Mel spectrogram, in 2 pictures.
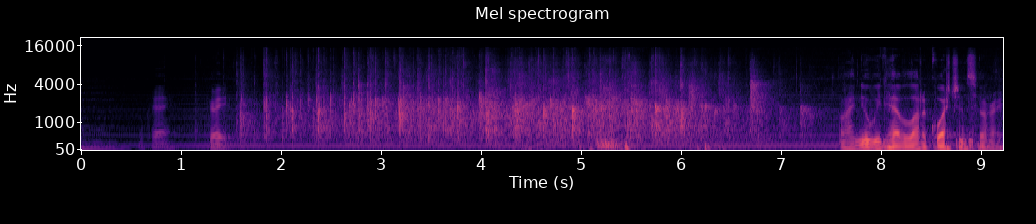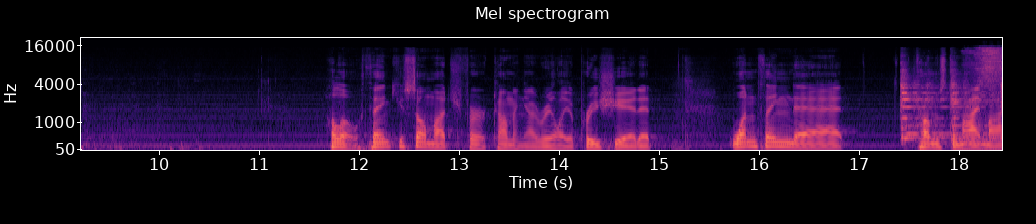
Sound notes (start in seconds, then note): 7.0 applause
